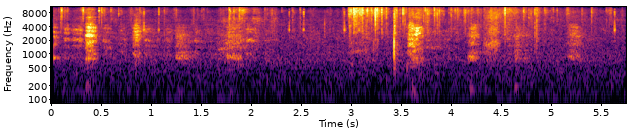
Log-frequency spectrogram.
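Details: Japanese Chin reacting to a neighbour's dog barking: a few short, sharp, breathy yaps or huffs near the start, middle and around three seconds, mixed with soft panting-like breaths over a low steady indoor hum.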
